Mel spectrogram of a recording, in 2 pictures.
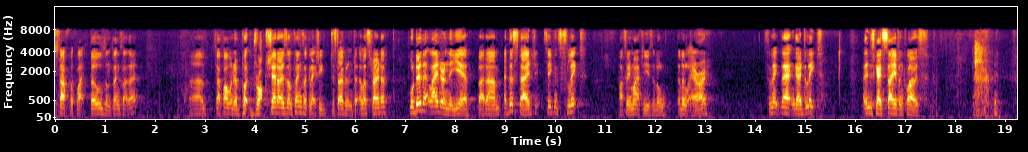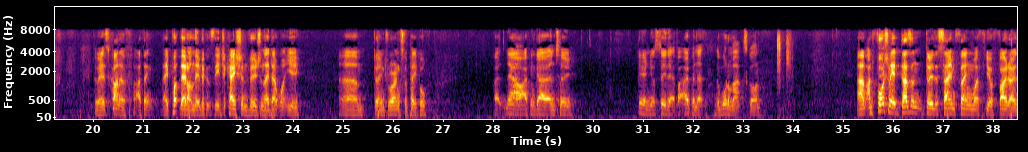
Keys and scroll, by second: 14.9 BackSpace, 16.5 super+s, 16.9 super+w, 29.4 super+Tab.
